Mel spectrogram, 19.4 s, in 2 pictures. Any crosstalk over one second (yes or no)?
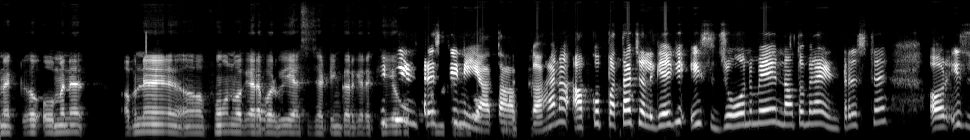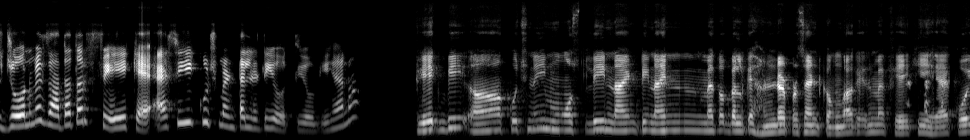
yes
